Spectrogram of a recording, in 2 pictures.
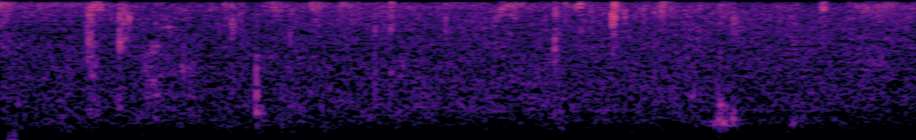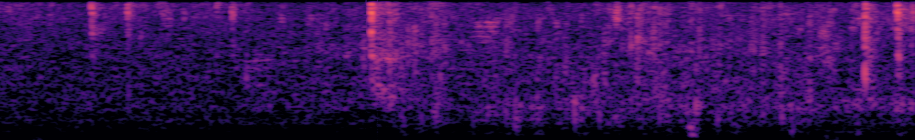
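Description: Horse hooves clip-clop in an uneven series of soft, hollow knocks, fairly quiet, with a faint background hiss and no one talking.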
